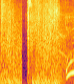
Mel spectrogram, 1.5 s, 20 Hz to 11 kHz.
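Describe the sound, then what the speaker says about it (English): Battle gunfire from the 2000 film The Patriot, a dense rolling fusillade of musket shots with a brief gap, then more firing, mixed with shouting and a viewer's voice reacting. "Gunfire coming from a different direction."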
